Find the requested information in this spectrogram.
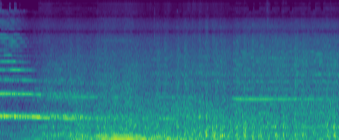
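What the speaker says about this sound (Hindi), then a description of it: "तो ये रही गया गरीब रथ एक्सप्रेस और इसकी स्पीड भी कुछ खास नहीं है" The Garib Rath Express passing by in fog, with a long horn blast fading at the start, then heavy rumbling and rhythmic clatter of wagons rolling past close by.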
